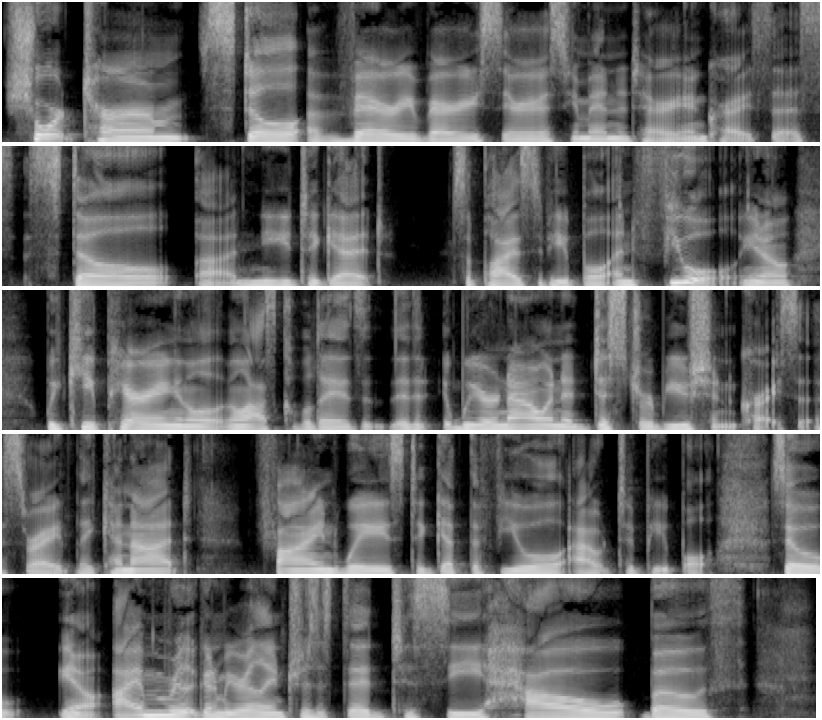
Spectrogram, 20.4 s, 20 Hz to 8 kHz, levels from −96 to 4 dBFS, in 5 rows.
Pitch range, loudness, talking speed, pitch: 155-180 Hz, -18 LUFS, 190 wpm, 165 Hz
